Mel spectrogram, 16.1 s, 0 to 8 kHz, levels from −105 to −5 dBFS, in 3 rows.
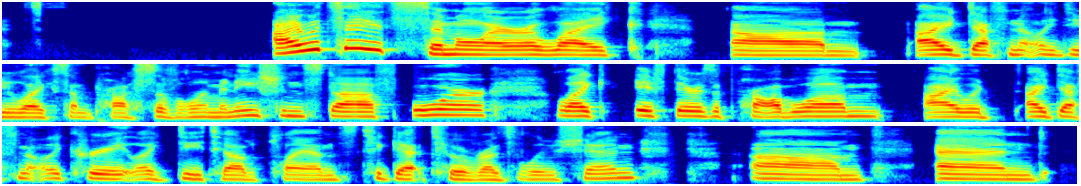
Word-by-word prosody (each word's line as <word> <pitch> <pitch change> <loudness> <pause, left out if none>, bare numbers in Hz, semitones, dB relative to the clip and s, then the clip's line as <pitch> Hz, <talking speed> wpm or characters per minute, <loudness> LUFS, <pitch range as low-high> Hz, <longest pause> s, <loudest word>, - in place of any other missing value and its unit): S - - -13 1.2
I 270 +5 +8
would 420 +3 +7
say 485 - +4
it's 410 +1 0
similar, 205 - +4
like, 185 -2 +1 0.4
um, 175 -3 +1 0.3
I 200 +1 +6
definitely 195 +2 -2
do 185 0 -5
like 175 -2 0
some 180 -1 -9
process 175 +1 -7
of 190 - -5
elimination 210 +6 -4
stuff 200 -2 +2
or, 255 0 +3 0.3
like, 220 -2 +3
if 230 -1 +2
there's 220 -2 +1
a - - -6
problem, 210 +3 +1 0.2
I 190 +1 +1
would 185 -3 -3 0.2
I 205 0 +2
definitely 205 +2 -4
create, 195 -3 -2
like, 180 -5 -8
detailed 175 -5 -5
plans 165 -3 -6
to - - -9
get 185 -2 -1
to 175 - -5
a - - 0
resolution. 170 +8 -6 0.6
Um, 175 -5 -1 0.3
and, 180 -4 0
195 Hz, 140 wpm, -22 LUFS, 180-210 Hz, 1.2 s, I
